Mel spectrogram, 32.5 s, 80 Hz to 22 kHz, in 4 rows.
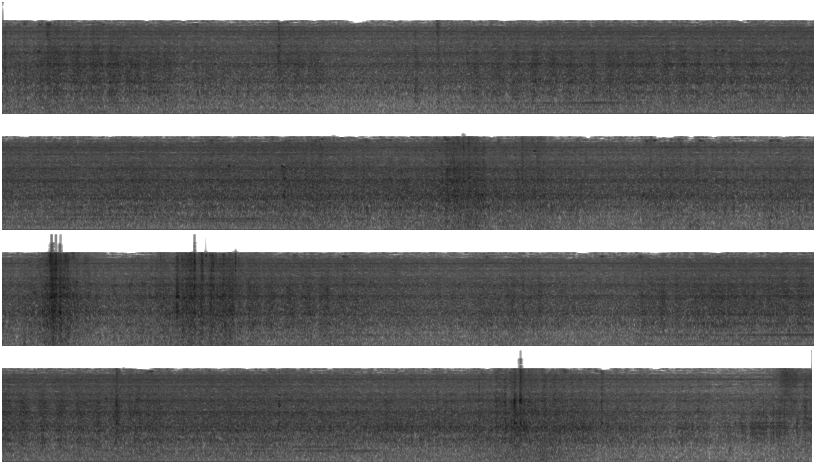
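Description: Minibus engine drone and road noise heard from inside the cab while driving, with a few sharp knocks, the loudest about 17 seconds in.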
